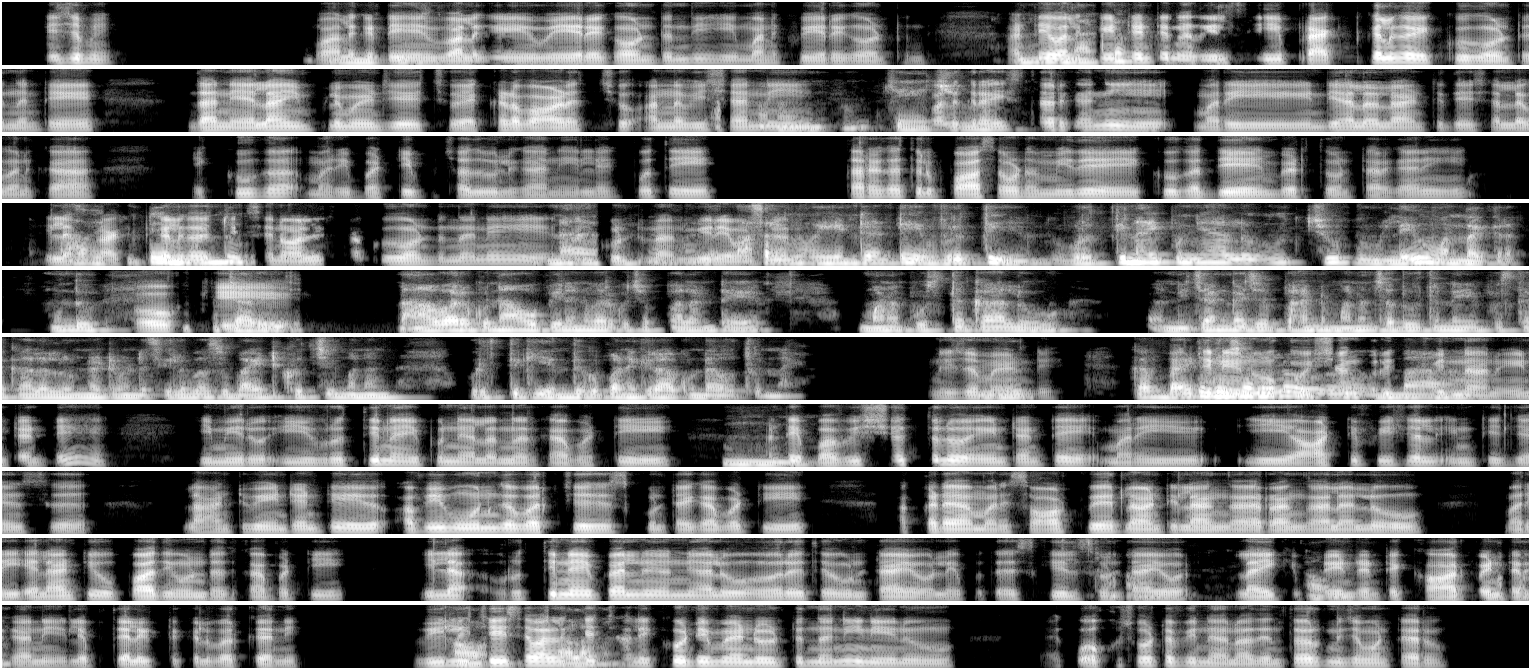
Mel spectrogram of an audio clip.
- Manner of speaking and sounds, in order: in English: "డే"; tapping; other background noise; in English: "ప్రాక్టికల్‌గా"; in English: "ఇంప్లిమెంట్"; in English: "ఇంప్రూవ్"; in English: "ఇండియాలో"; in English: "ప్రాక్టికల్‌గా"; in English: "నాలెడ్జ్"; in English: "ఒపీనియన్"; in English: "ఆర్టిఫిషియల్ ఇంటెలిజెన్స్"; in English: "ఓన్‌గా వర్క్"; in English: "సాఫ్ట్‌వేర్"; in English: "లైక్"; in English: "కార్పెంటర్"; in English: "ఎలక్ట్రికల్"
- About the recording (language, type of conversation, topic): Telugu, podcast, నేటి యువతలో ఆచారాలు మారుతున్నాయా? మీ అనుభవం ఏంటి?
